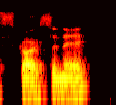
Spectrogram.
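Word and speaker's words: Skarsaune: His name was Oscar Skarsene. You have to say it like that, Skarsene.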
